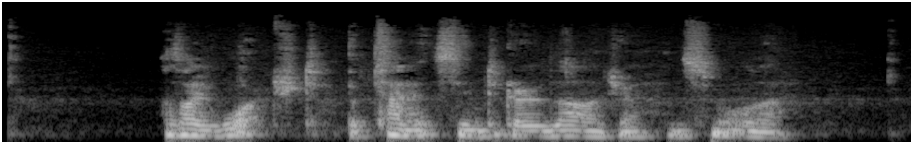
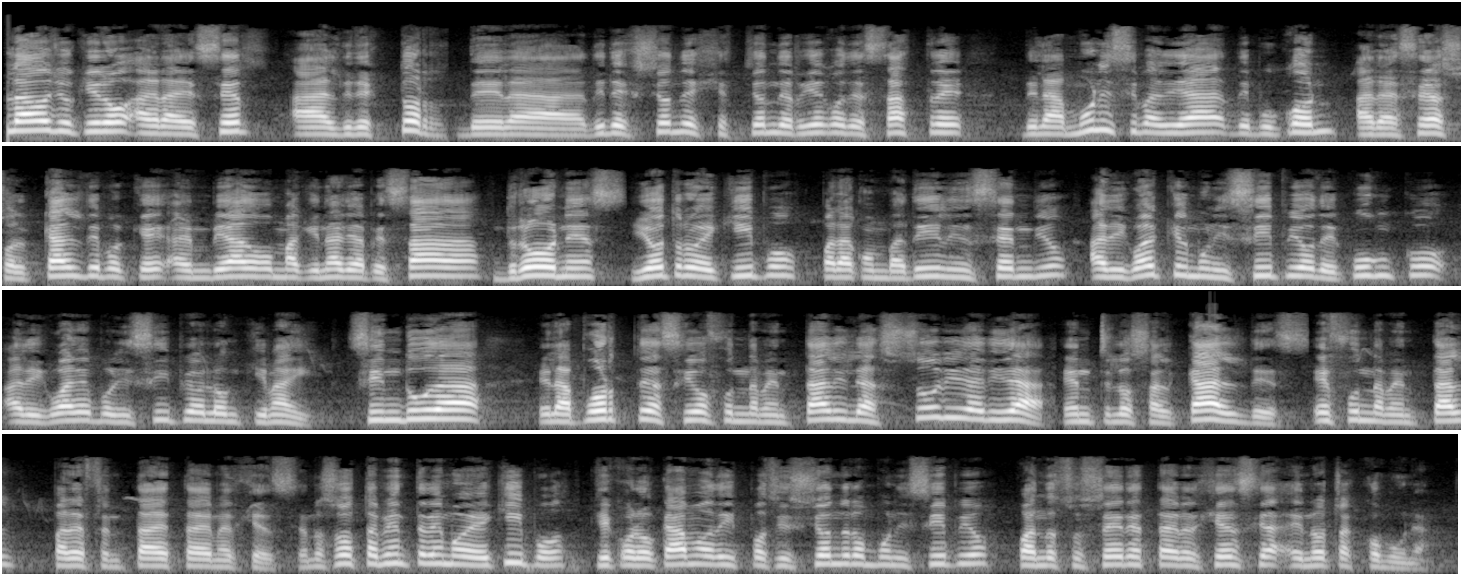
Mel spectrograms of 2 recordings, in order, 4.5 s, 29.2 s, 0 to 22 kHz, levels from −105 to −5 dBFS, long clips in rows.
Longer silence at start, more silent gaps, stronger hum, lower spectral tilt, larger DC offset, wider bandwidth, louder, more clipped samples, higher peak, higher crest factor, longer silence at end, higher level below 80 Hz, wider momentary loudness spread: about the same, 0.05 s vs 0 s; neither; neither; about the same, -5.5 dB/octave vs -5 dB/octave; neither; first, 14 kHz vs 12 kHz; second, -37 LUFS vs -19 LUFS; neither; second, -18 dBFS vs 0 dBFS; about the same, 20 dB vs 18 dB; first, 0.6 s vs 0.2 s; second, -72 dBFS vs -62 dBFS; about the same, 8 LU vs 9 LU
